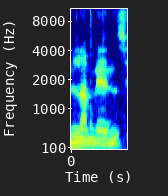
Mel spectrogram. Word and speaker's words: Lammens: So it's like lemon, but not really like lemon. It's like lemon, but you got lemon in your mouth. Lammens.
